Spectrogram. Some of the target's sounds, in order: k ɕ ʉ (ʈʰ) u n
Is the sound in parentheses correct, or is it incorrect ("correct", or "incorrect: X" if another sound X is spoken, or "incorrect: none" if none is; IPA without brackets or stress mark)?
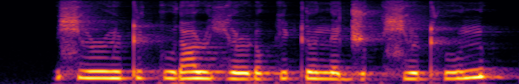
correct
